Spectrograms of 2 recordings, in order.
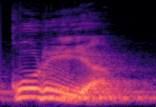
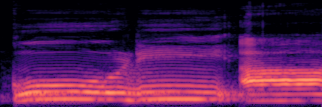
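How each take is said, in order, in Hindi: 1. स्वर छोटे होते हैं और जल्दी पढ़े जाते हैं। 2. स्वर खींचकर और लंबे करके बोले जाते हैं। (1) "जितना जल्दी हो सके उतना जल्दी पढ़ते हैं" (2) "पेश को भी खींच दिए, जेर को भी खींच दिए, या को भी खींच दिए"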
